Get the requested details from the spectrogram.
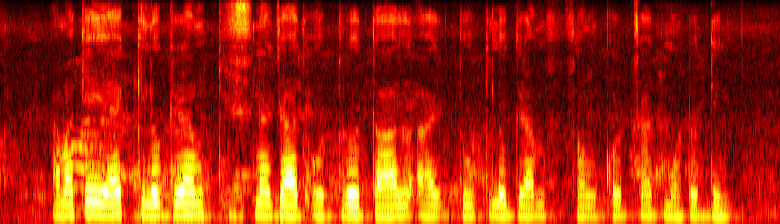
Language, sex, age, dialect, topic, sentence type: Bengali, male, 18-24, Northern/Varendri, agriculture, question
